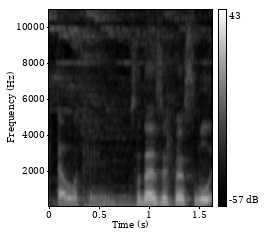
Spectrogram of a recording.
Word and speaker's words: Elaim: All I had to do was get rid of the first I and change the pronunciation to Elim.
